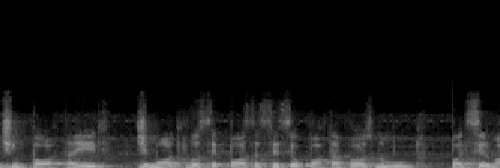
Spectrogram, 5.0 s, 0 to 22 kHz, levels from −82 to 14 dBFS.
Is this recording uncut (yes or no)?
yes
